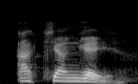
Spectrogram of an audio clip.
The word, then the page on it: Acchianghè: Castellanetano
